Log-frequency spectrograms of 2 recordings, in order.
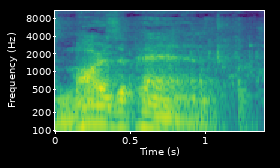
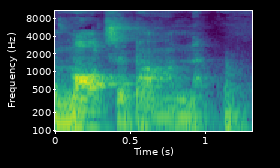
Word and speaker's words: marzipan: uh from England is marzipan or marzipan all these different ways to pronounce these words so marsupan you know the almond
